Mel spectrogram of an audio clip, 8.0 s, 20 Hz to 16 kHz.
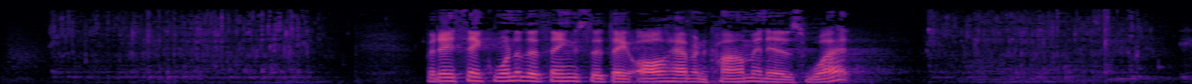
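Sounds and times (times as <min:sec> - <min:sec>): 
water splashing and trickling into a baptismal font: 0:00.3 - 0:02.3, 0:06.2 - 0:07.9
speech: 0:02.8 - 0:05.8.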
